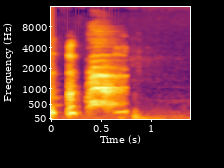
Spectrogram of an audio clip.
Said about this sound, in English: as some of you probably heard in the last 15, 20 seconds, Luca, my dog, was barking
